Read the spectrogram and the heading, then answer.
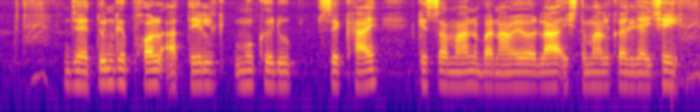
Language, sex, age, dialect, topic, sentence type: Magahi, male, 31-35, Western, agriculture, statement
